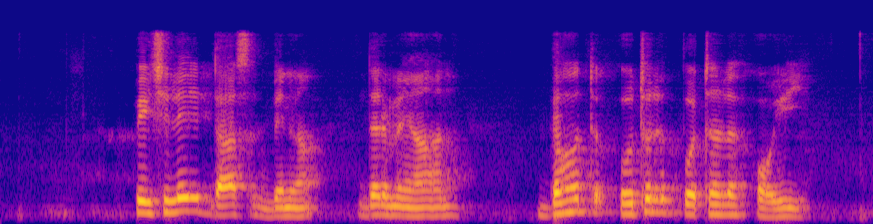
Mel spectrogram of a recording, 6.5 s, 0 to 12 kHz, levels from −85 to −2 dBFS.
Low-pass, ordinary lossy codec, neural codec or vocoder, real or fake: 7.2 kHz; MP3, 96 kbps; codec, 16 kHz, 0.8 kbps, ZipCodec; fake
